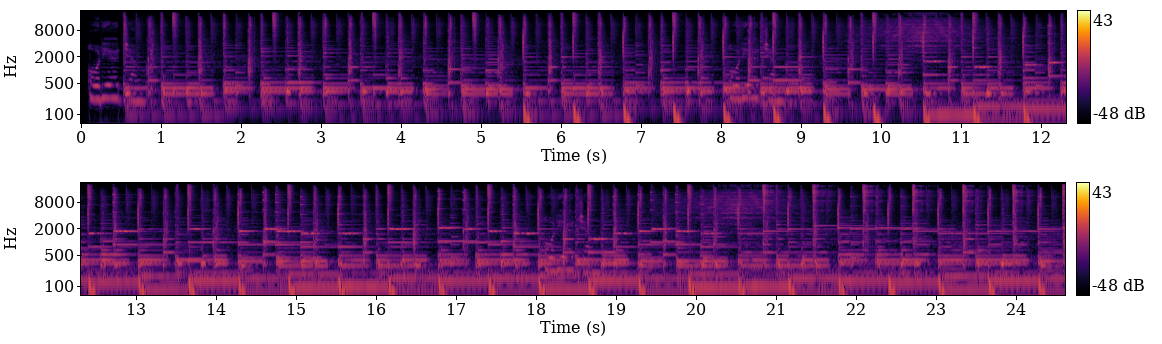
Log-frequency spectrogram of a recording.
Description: cheerful bird; soundparty

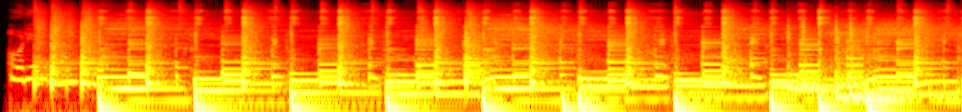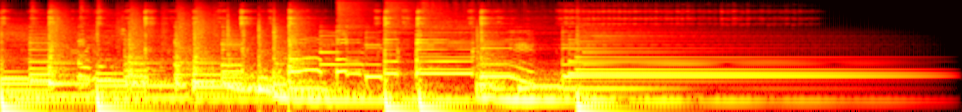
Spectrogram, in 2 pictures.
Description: sneaking around ident

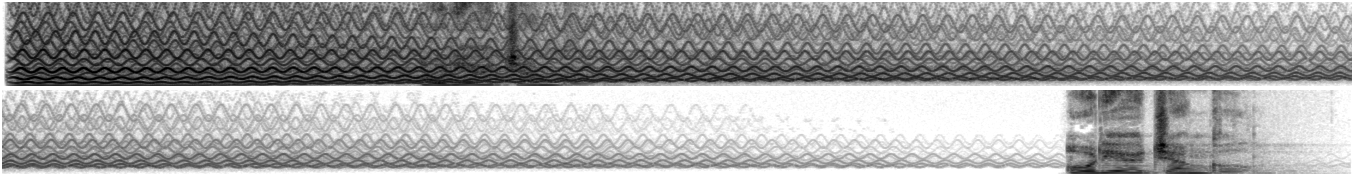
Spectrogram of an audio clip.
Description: ufo flying away

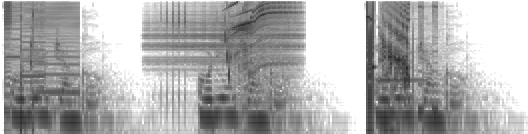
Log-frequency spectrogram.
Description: system volumetric glitch

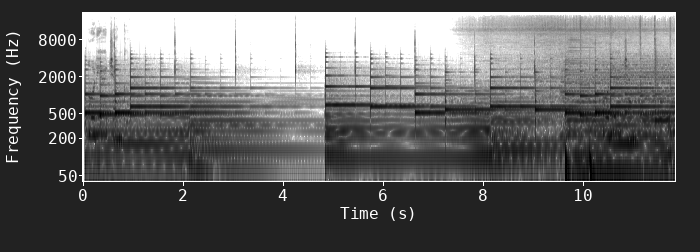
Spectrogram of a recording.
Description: atmosphere ambient pack

